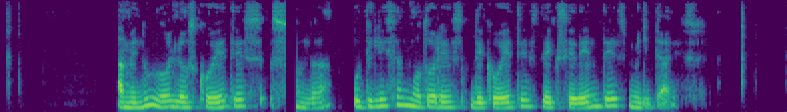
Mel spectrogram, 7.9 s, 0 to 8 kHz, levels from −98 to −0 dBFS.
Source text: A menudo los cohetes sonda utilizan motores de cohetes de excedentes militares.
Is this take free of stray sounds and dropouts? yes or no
no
